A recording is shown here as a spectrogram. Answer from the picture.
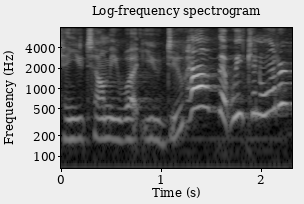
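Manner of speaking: very kind, sincere tone with swooping pitch. Retelling what a man asked the waitress after four failed orders; retelling a kind, sincere voice. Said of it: "in a very kind and sincere voice".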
